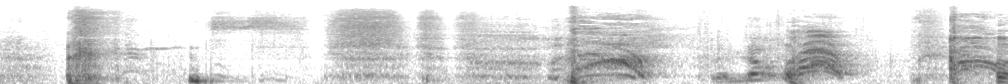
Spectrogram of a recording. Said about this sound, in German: oh, mir geht das heute nicht so gut. Nichtraucher, Husten und Männergrippe, harte Kombination.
